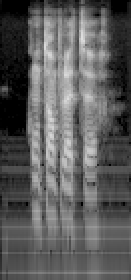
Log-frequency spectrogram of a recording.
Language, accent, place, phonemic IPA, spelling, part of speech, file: French, France, Lyon, /kɔ̃.tɑ̃.pla.tœʁ/, contemplateur, noun, LL-Q150 (fra)-contemplateur.wav
- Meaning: contemplator, meditator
